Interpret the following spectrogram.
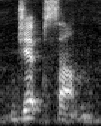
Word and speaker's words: gypsum: a breathe um some gypsum and the accent goes on the first syllable this time as well okay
